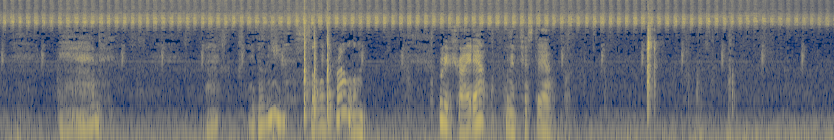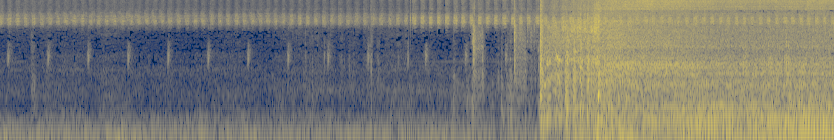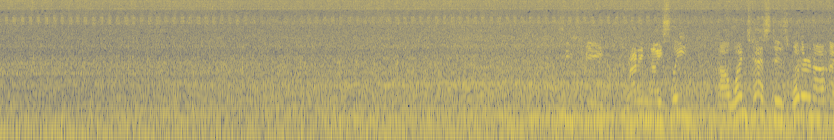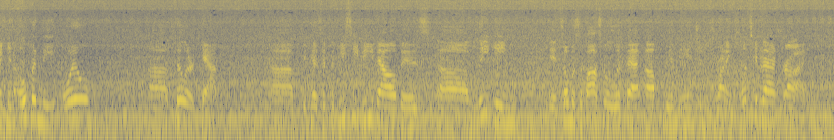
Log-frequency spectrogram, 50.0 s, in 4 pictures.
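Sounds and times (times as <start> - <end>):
crickets chirping: 0.0 - 50.0
car engine starting and idling: 20.1 - 50.0.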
